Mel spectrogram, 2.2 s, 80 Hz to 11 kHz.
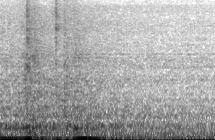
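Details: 1975 GMC motorhome, 455 ci V8 with an older choke, freed by tapping the accelerator; the front air compressor is audible. Short throttle blips over a deep rumble, then the engine settles to a lower, steady idle. Fast idle drops normally once the choke releases.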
